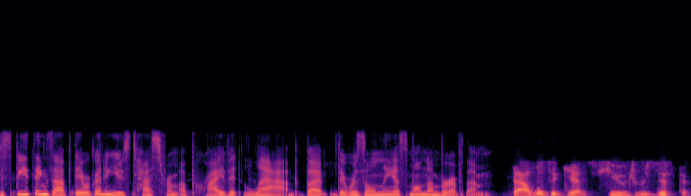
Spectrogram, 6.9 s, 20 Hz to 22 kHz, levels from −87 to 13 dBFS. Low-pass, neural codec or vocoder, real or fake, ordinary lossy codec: 7.2 kHz; none; real; Opus, 64 kbps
